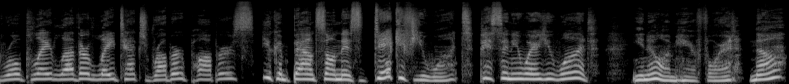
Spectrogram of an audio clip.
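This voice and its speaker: A woman's voice: a little high, no room sound, studio quality. A woman voicing a crude, flirty, brash rubber duck come to life in a video game, with a sarcastic, taunting manner. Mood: brazen, seductive. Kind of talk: video game character voice lines.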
